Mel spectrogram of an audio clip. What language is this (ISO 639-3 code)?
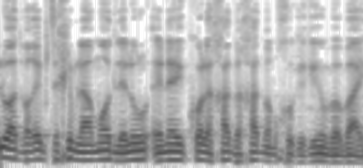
heb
